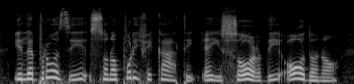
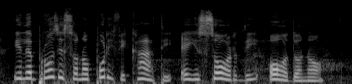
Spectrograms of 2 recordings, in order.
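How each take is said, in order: No difference in how they are said.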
